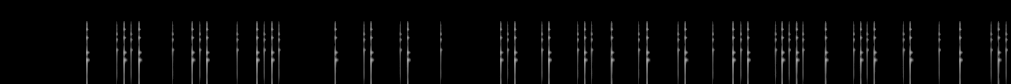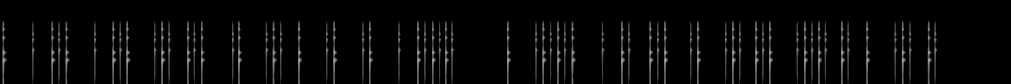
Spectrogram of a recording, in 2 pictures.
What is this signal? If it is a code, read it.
Morse code (Greek alphabet), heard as a telegraph sounder, hand-sent with a straight key, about 17 wpm. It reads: ΚΑΙ Ο ΠΟΛΥΚΑΡΠΟΣ ΞΕΠΛΕΝΕ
